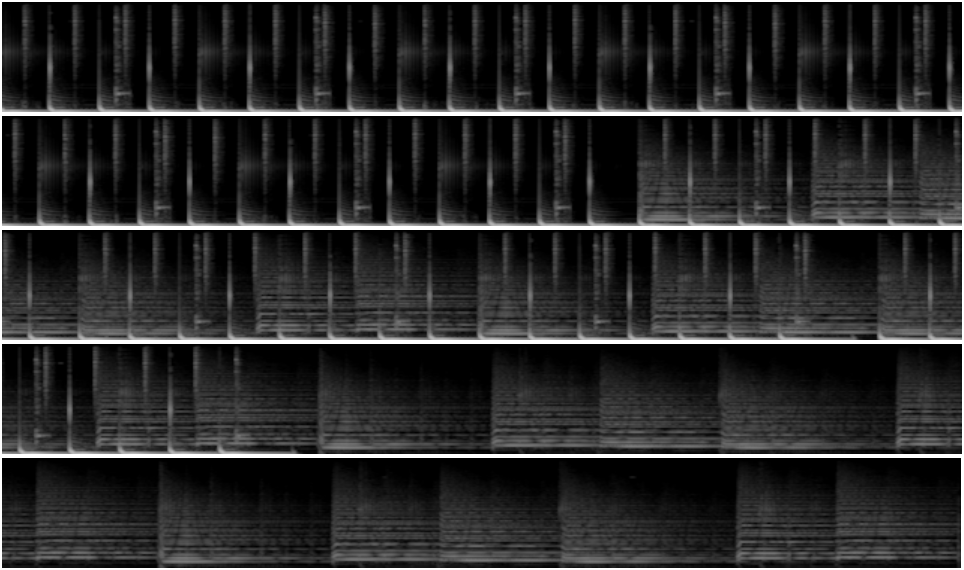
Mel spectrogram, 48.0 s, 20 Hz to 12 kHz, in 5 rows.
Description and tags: Minimal House backstage loop pattern
Made in FL11 with editing in mind, pretty sample with a theme idea in the form of the chords.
